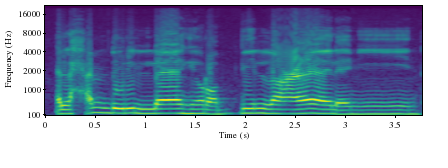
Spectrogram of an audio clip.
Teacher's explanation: Yang ain makhraj huruf dia di tengah kerongkong. Dia sama makhraj huruf dengan huruf ha. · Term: huruf ain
